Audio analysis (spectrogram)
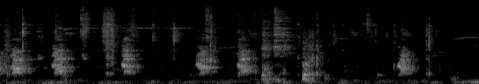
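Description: Several dogs bark and yip in quick, uneven bursts, fairly close, with short gaps between barks and no talking over them.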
